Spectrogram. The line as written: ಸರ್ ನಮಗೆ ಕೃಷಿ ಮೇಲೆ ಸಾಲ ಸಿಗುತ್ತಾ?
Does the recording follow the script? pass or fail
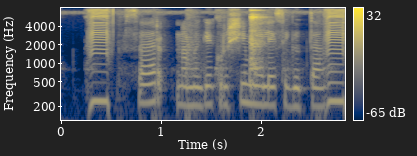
fail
